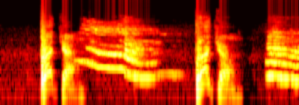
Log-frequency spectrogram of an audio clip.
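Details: Husky dog vocalizing indoors: two sharp yelping onsets lead into a drawn-out, wavering tonal howl that slides gently downward, then another pair of yelps and a steady, rich-toned howl starts at the end.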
